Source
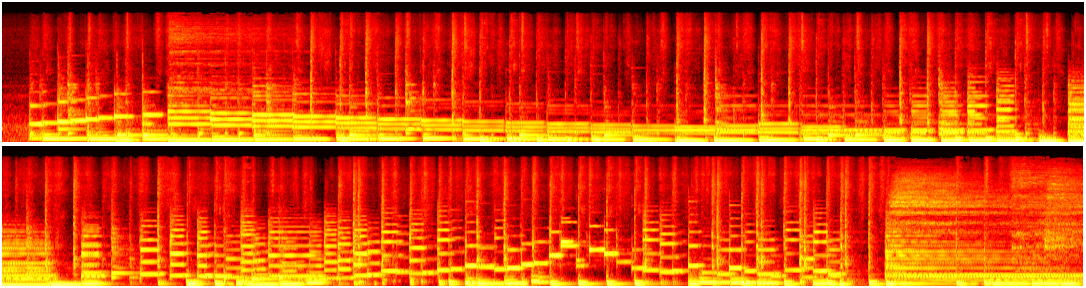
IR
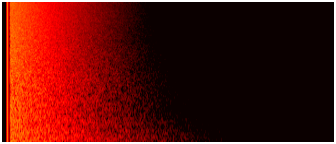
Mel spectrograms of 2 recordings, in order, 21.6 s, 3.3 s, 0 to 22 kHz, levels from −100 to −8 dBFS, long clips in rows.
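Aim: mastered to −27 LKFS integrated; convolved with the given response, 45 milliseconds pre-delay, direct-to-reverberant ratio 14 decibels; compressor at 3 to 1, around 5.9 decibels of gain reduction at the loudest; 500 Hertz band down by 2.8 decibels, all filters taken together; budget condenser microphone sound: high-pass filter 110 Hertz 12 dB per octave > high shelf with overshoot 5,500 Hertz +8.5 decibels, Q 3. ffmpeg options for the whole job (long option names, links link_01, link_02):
-filter_complex "[0:a]equalizer=frequency=500:width_type=o:gain=-3.5,acompressor=threshold=-27dB:ratio=3,asplit=2[link_01][link_02];[1:a]atrim=start_sample=2205,adelay=45[link_03];[link_02][link_03]afir=irnorm=-1:irlink=0,volume=-22dB[link_04];[link_01][link_04]amix=inputs=2:normalize=0,highpass=110,highshelf=frequency=5500:width_type=q:width=3:gain=8.5,volume=3dB"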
